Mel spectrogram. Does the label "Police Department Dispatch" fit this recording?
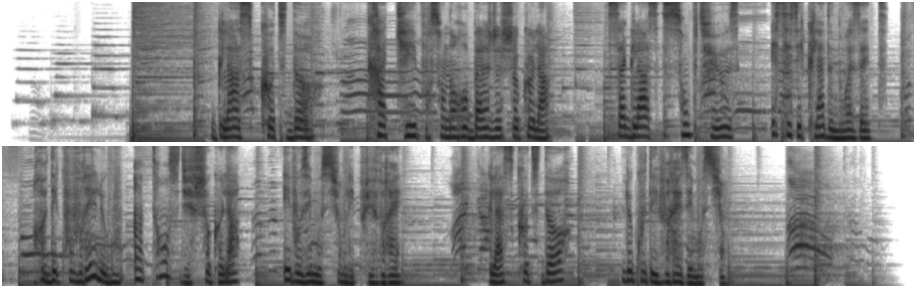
No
